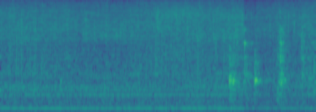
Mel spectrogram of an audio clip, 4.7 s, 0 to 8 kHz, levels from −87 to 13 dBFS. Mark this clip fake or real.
real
